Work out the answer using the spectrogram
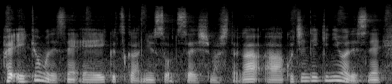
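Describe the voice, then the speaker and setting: A man's voice: lowish voice, sing-song, very fast, a little hiss or hum. A male business news host talking through market figures in a conversational, unscripted way, with many filler sounds and hesitations. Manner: conversational, polite sign-off.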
